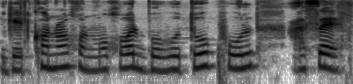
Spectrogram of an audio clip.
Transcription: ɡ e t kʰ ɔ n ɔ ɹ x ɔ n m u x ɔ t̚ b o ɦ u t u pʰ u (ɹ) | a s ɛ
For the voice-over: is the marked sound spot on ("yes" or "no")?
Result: no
